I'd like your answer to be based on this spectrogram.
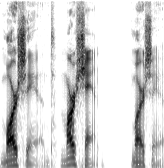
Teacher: the way I say it, you hit the first syllable, so it's Marchand.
